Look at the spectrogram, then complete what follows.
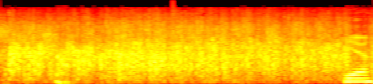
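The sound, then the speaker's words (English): Steady, dense applause from a crowd fills the whole stretch, loud and continuous, with a voice briefly cutting in near the end. “Yeah, not playing. The clapping.”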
